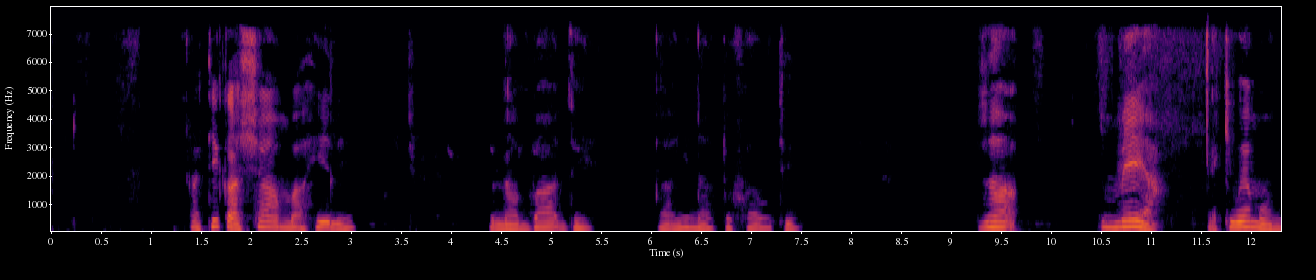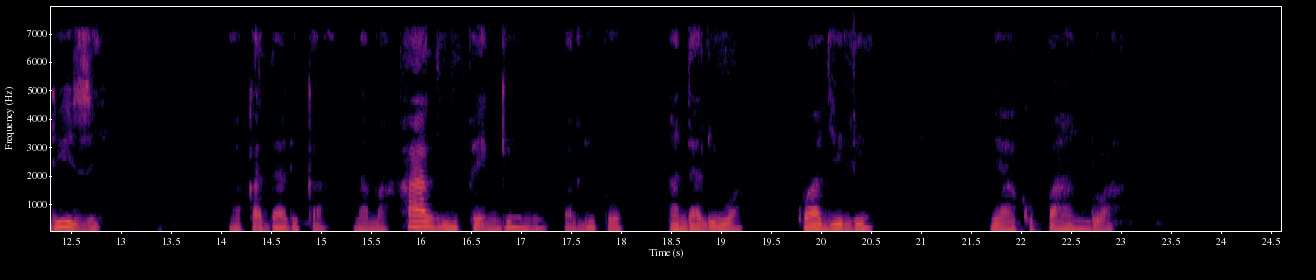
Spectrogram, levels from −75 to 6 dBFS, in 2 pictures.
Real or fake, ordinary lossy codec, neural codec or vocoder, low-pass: real; AAC, 32 kbps; none; 7.2 kHz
